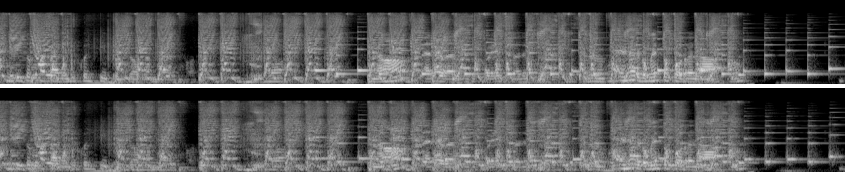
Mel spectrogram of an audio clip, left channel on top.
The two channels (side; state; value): both; normal; correlation 0.45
